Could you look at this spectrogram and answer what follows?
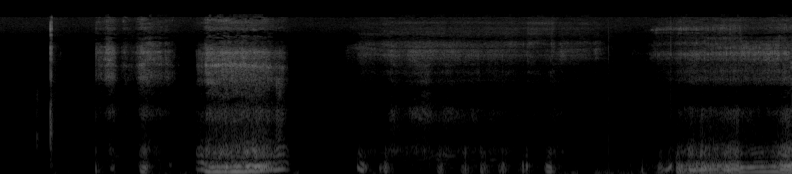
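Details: Dog snoring loudly: loud, rumbling snorts on breaths in, with short fluttering sounds between.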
